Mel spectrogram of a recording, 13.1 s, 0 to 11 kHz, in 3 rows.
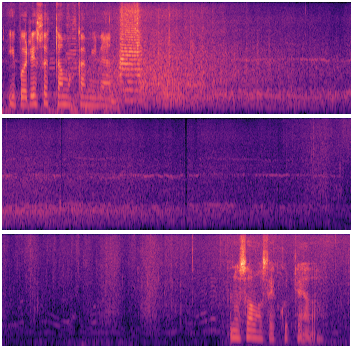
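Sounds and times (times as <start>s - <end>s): dump truck passing at speed: 0.8s - 7.5s.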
